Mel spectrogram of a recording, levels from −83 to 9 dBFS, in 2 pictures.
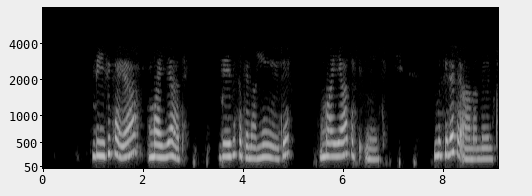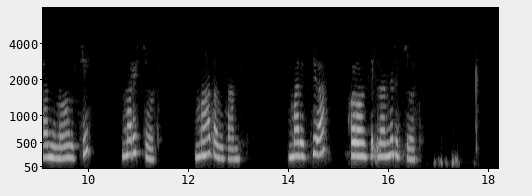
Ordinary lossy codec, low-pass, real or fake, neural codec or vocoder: AAC, 16 kbps; 7.2 kHz; fake; codec, 16 kHz, 4 kbps, X-Codec, HuBERT features, trained on general audio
